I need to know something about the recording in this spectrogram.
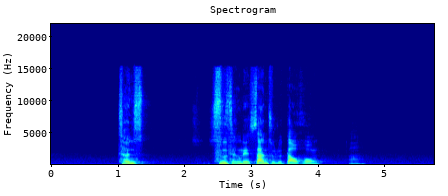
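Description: A middle-aged man speaks calmly and closely into a microphone, in short phrases.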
